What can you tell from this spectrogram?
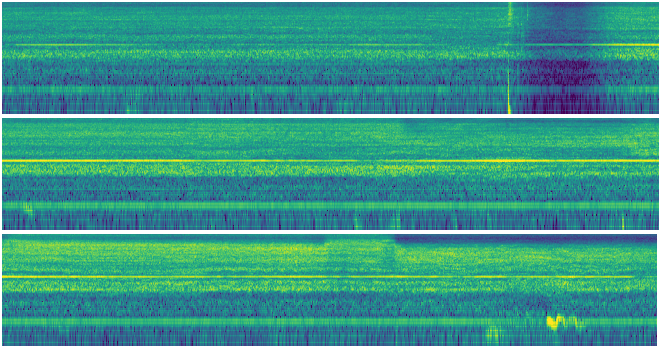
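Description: Hair dryer blowing steadily with a constant whine, drying a Persian cat after its bath. Near eight seconds in it clicks, cuts out for about a second and comes back on louder.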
